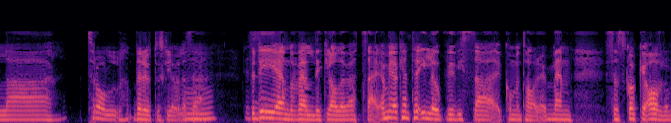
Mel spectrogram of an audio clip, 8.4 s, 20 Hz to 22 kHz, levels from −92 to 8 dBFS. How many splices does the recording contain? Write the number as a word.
zero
